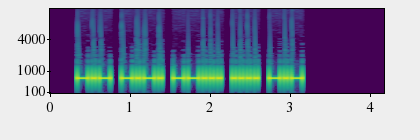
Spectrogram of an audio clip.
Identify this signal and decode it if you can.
Morse code, heard as a keyed tone, about 26 wpm, 700 Hz. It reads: KC7HK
